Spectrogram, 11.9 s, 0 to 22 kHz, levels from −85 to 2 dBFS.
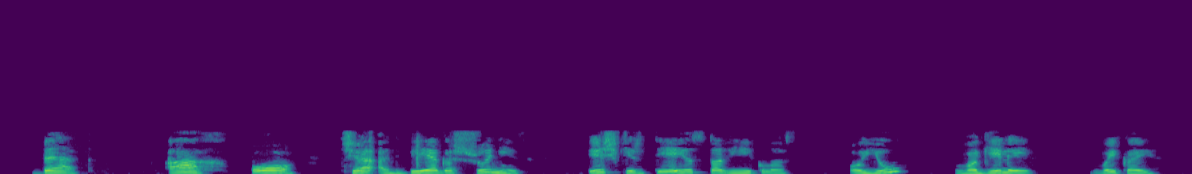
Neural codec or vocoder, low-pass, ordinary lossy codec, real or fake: none; 5.4 kHz; MP3, 32 kbps; real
